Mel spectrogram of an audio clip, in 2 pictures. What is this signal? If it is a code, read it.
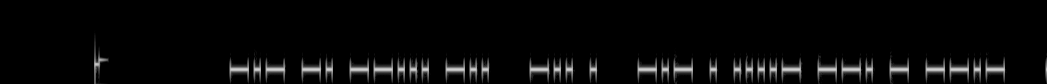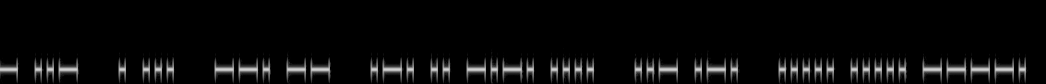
Morse code, heard as a keyed tone, about 20 wpm, 700 Hz. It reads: KN7D DE KE4GTQ TU ES GM RICH UR 559
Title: POTA QSO Practice - 20wpm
